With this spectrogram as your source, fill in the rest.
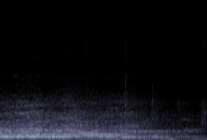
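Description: Crowd of runners at a Lululemon Chicago Marathon shakeout run whooping and cheering together, a loud sustained burst of overlapping voices that fades slightly toward the end.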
